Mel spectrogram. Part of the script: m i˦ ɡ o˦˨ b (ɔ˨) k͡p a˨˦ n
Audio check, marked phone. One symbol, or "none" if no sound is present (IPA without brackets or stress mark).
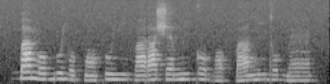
ɔ˨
